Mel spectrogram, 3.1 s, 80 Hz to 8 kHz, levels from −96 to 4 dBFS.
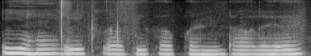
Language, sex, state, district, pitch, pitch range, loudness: Hindi, female, Uttar Pradesh, Saharanpur, 210 Hz, 205-225 Hz, -19 LUFS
